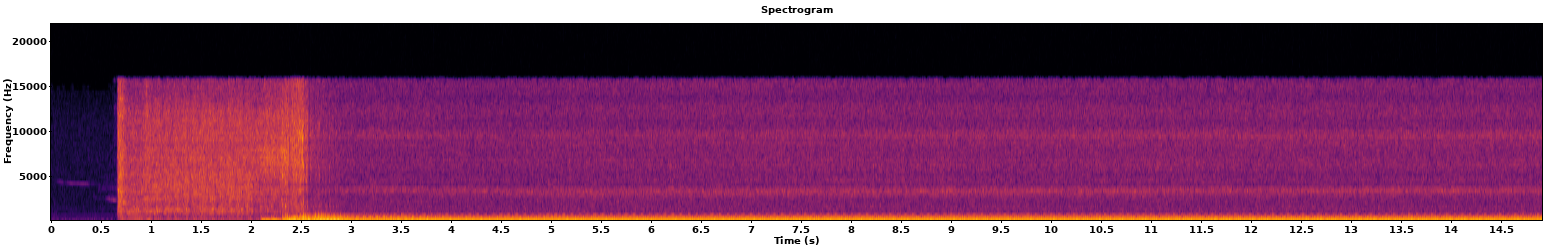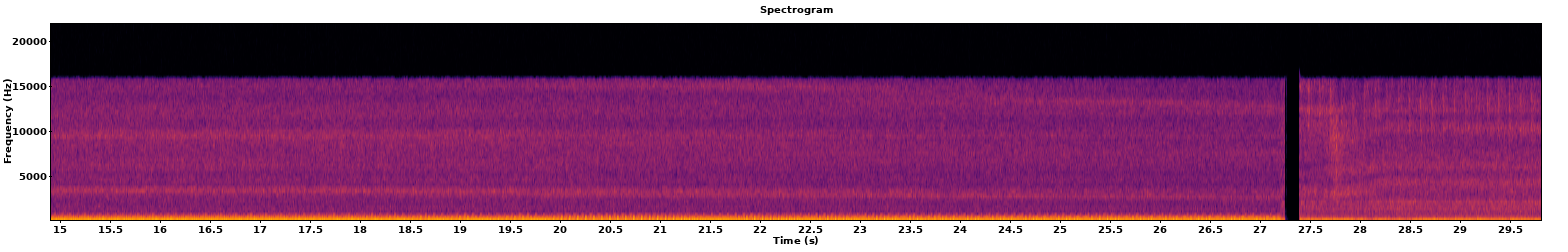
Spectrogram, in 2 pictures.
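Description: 2003 SVT Mustang Cobra's supercharged 4.6-litre V8 cold-started after sitting a few days. The starter cranks for about a second and a half, then the engine catches with a brief flare of revs and settles into a loud, steady idle. Near the end there is a short break, after which the engine idles more quietly.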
